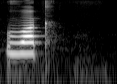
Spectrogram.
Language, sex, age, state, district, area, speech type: Kashmiri, female, 18-30, Jammu and Kashmir, Kupwara, rural, read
